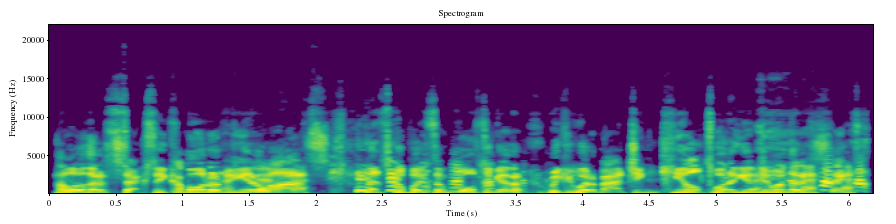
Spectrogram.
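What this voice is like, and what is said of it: Put-on Scottish accent. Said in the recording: “Scottish”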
